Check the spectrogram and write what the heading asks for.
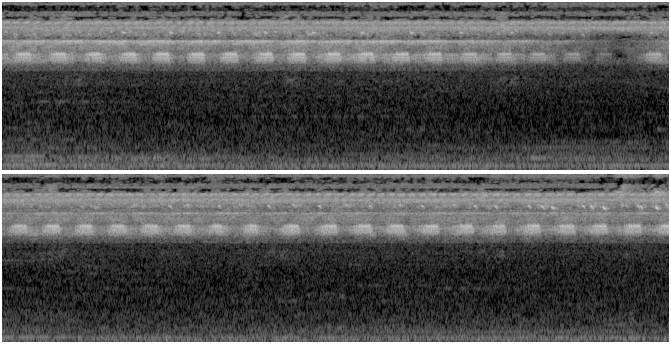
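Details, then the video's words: Insect chirping, a steady high pulsed trill repeated about three times per second, with a fainter continuous high buzz from other insects behind it and a low background rumble. "Insect chirping sounds"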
